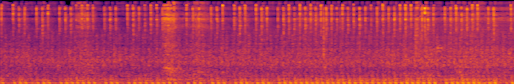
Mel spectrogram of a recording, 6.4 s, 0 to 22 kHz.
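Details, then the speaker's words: John Deere 316 tractor at full throttle after a throttle cable repair attempt: steady single-cylinder thump about 3.5 beats per second, holding low instead of full speed; cable sleeve still slipping through its crimp. "Now we get to see if it was all worth it. No good. This is full power right here."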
